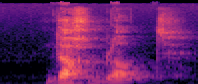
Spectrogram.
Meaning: daily newspaper
- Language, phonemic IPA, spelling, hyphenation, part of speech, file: Dutch, /ˈdɑx.blɑt/, dagblad, dag‧blad, noun, Nl-dagblad.ogg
